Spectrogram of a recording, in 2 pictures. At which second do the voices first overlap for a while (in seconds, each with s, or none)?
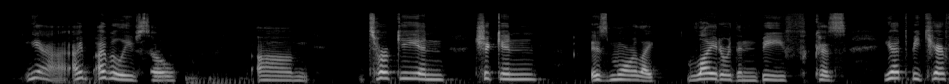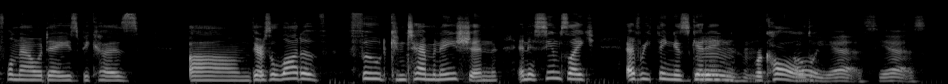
16.4 s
